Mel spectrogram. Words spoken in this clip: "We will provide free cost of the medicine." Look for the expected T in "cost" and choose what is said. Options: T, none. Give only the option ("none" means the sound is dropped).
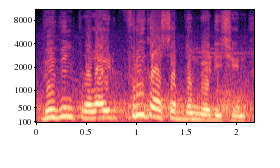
none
